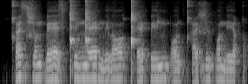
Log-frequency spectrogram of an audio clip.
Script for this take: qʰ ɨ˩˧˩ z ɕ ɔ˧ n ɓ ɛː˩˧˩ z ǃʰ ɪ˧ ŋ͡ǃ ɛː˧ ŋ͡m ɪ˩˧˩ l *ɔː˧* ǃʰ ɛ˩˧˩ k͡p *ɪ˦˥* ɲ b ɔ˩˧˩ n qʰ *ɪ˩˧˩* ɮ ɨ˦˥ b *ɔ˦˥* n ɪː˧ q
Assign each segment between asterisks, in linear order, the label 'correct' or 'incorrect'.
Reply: correct, incorrect: ɪː˦˥, correct, correct

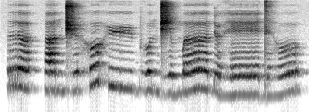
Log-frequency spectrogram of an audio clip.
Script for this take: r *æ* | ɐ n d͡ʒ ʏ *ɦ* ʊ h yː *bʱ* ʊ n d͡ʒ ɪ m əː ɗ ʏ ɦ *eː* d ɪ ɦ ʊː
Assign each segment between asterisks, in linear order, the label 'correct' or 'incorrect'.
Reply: incorrect: ə, incorrect: h, correct, correct

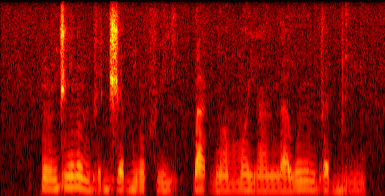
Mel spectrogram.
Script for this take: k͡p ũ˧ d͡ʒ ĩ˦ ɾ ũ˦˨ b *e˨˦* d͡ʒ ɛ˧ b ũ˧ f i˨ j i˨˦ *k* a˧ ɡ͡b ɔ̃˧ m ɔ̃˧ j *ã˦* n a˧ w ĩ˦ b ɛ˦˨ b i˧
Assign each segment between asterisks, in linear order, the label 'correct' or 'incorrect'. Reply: correct, incorrect: k͡p, incorrect: ã˧

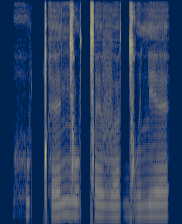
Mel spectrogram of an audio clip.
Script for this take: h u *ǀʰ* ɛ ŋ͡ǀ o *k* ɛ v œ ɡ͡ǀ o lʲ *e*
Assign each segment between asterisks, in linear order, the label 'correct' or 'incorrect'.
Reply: incorrect: ǃʰ, incorrect: ǀ, incorrect: ɛ

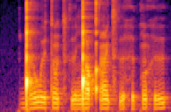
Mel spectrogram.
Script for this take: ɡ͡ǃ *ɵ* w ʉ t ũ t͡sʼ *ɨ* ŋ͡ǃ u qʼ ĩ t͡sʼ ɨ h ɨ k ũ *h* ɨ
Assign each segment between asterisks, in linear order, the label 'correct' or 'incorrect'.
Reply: correct, correct, correct

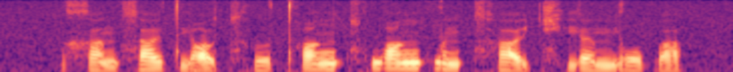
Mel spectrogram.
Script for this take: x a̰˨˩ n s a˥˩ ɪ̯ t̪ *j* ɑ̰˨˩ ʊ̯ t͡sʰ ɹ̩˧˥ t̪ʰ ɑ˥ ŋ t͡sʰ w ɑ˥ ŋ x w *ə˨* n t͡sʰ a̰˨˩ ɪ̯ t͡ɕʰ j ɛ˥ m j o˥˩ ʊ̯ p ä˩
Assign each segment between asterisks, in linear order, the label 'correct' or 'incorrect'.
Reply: correct, correct

